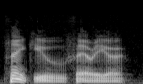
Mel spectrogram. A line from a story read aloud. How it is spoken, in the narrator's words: Thrawn said dryly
